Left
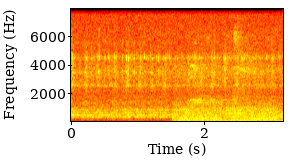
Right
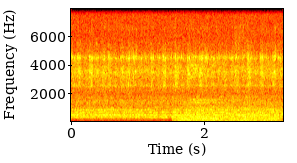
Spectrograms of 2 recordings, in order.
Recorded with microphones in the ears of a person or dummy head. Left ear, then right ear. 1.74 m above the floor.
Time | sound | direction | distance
1.5 | footsteps | centre (ahead or behind) | 3.5 m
